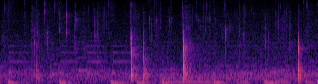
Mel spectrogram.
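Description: Duncan Hines apple pie filling with vanilla flavoring stirred in a bowl: soft, wet squishing and sticky smacking with a few sharper clicks of the utensil against the bowl, close and quiet, with no talking.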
